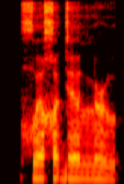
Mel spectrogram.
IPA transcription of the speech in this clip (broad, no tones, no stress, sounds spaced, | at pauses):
χʷ ə χ ə ɡ ɛ ə̯ lː ə˞ ʊ̯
